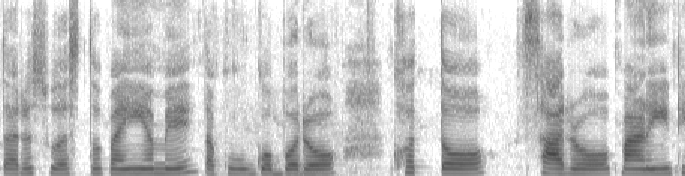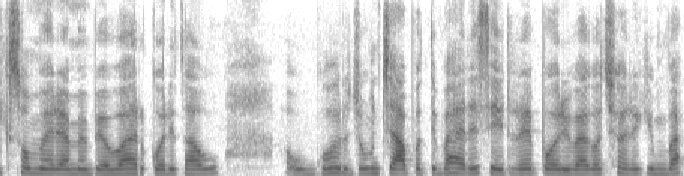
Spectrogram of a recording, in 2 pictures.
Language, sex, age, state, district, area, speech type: Odia, female, 18-30, Odisha, Mayurbhanj, rural, spontaneous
